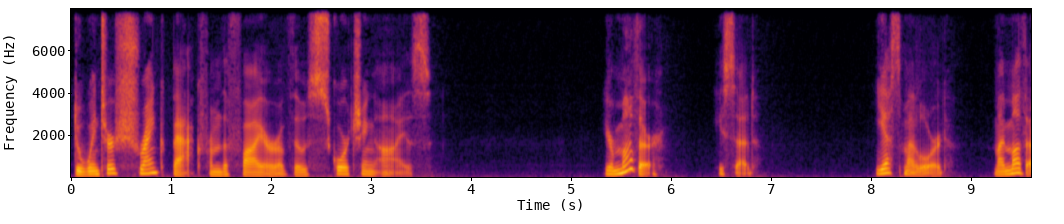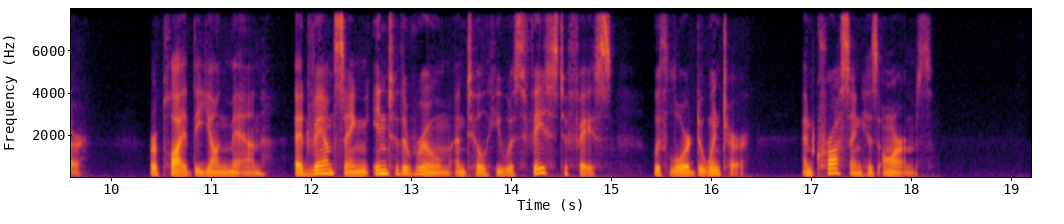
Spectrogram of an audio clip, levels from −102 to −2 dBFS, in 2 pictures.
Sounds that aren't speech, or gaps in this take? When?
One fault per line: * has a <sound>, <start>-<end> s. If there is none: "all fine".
all fine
